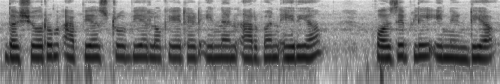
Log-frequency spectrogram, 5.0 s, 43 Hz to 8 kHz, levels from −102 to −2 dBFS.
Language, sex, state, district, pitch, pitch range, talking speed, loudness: English, female, Karnataka, Bangalore, 225 Hz, 220-235 Hz, 165 wpm, -16 LUFS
